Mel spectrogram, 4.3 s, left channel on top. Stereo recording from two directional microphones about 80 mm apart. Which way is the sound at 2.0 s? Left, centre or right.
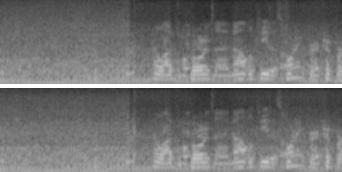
Left.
